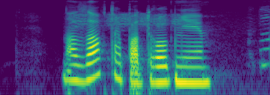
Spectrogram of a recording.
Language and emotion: Russian, neutral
